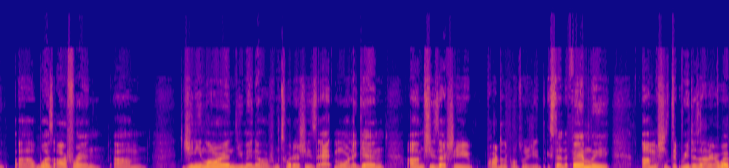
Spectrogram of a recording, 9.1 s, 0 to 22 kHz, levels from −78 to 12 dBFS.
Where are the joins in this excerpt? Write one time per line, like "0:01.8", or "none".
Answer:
none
